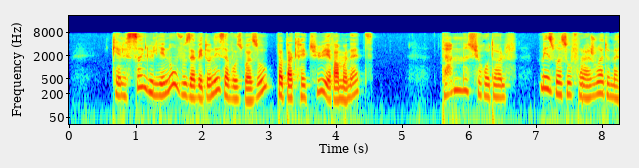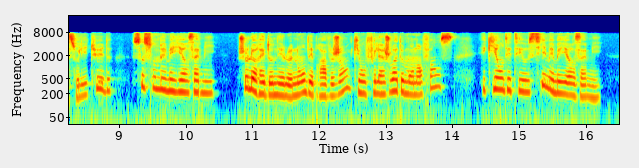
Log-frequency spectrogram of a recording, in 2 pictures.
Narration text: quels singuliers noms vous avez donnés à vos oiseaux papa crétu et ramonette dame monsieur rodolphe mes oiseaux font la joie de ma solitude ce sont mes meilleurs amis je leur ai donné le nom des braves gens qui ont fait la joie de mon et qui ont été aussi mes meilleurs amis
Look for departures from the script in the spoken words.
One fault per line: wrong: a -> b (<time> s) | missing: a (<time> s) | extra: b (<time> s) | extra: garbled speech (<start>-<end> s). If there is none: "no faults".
extra: enfance (13.5 s)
